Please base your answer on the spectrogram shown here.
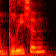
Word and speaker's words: Gleason: So Gleason, when it was first founded, was supposed to be called Glisten. Listen. But we pronounced it wrong, and so it's been Gleason ever since.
